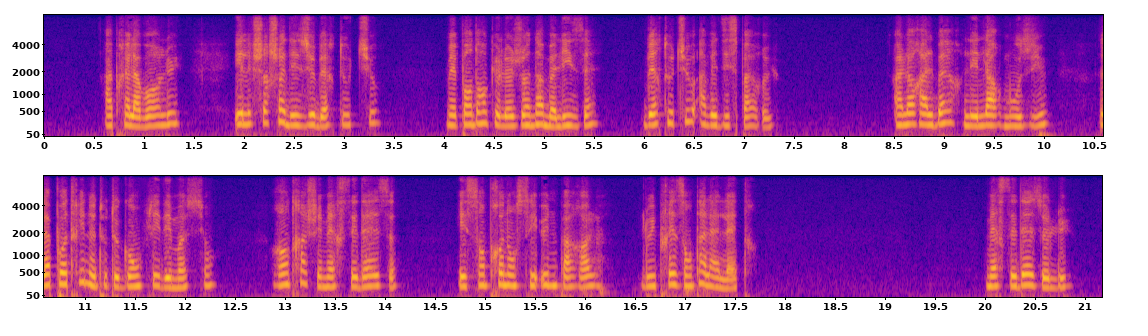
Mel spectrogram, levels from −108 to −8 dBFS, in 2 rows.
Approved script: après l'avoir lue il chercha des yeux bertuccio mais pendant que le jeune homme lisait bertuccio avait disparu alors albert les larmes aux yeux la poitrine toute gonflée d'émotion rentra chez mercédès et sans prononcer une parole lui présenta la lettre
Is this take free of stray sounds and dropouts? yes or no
yes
